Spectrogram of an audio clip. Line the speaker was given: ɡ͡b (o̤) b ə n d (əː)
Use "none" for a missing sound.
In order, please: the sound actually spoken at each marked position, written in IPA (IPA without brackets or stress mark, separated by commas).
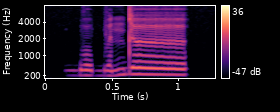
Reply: o, əː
